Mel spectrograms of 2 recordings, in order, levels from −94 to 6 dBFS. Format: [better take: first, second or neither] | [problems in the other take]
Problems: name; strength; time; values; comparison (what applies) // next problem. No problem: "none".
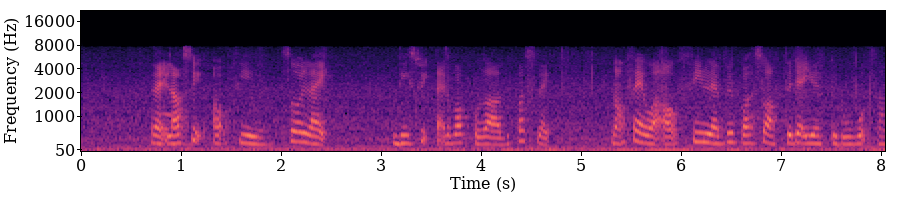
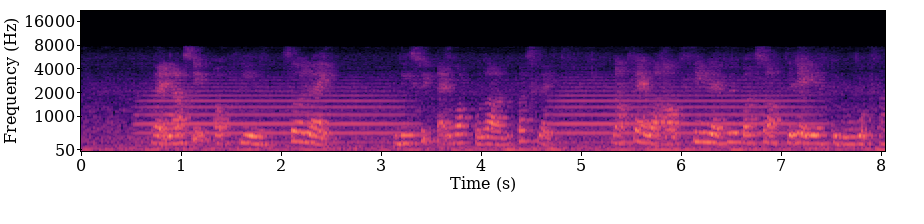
first | background sound (Brass instrument); 10 dB below the speech // room echo; dies away in 0.3 s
